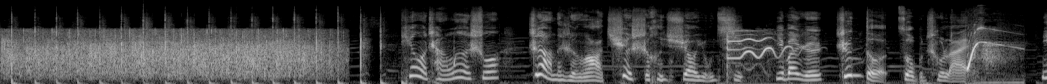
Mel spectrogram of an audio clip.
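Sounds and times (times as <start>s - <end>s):
crowd applauding: 0.0s - 3.5s
speech: 4.1s - 10.0s.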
